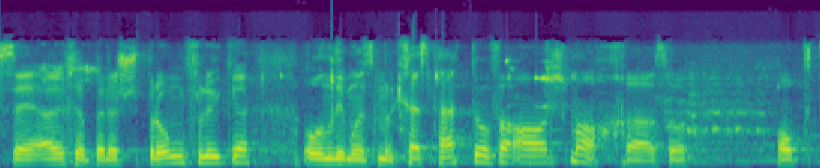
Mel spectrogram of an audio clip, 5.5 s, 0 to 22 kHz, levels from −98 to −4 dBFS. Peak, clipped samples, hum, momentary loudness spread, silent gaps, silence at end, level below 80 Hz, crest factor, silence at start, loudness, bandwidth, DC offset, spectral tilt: -2 dBFS; under 0.1%; none; 9 LU; none; 0 s; -66 dBFS; 16 dB; 0 s; -17 LUFS; 9.8 kHz; under 0.1%; -3 dB/octave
